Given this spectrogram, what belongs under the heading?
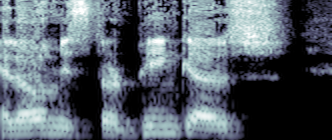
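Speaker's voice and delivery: disguised voice with bad fake Puerto Rican accent. Retelling phoning a man at home, greeting him in a disguised voice, bad Puerto Rican accent. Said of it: "I disguised my voice".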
